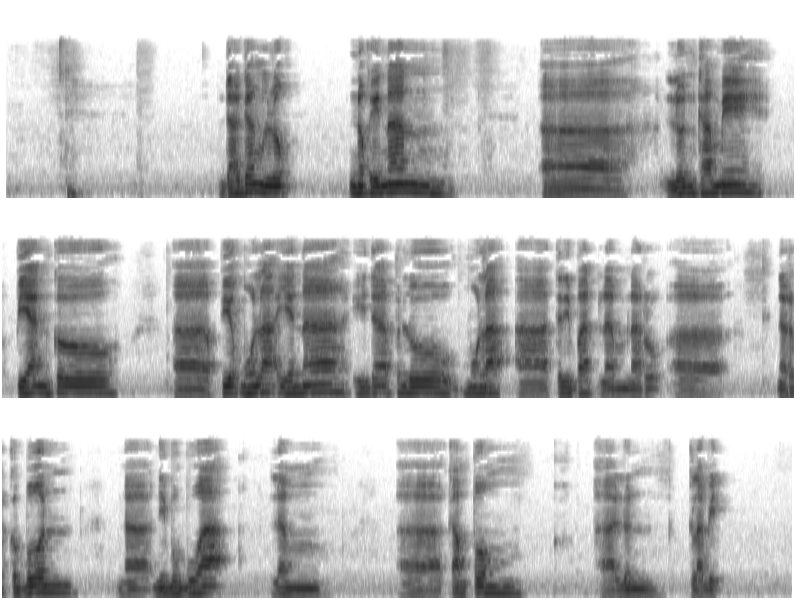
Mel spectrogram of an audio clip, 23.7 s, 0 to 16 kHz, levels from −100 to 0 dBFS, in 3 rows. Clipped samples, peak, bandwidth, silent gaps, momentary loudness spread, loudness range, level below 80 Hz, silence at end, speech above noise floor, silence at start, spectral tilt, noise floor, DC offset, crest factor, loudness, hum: under 0.1%; -4 dBFS; 7.8 kHz; none; 17 LU; 6 LU; -54 dBFS; 0.75 s; 41 dB; 0.55 s; -5.5 dB/octave; -62 dBFS; under 0.1%; 20 dB; -22 LUFS; none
